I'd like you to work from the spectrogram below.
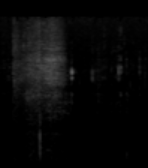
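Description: Soft chewing of Girl Scout cookies, with a faint, brief crunchy burst of biting followed by a few small scattered crunches and mouth clicks.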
